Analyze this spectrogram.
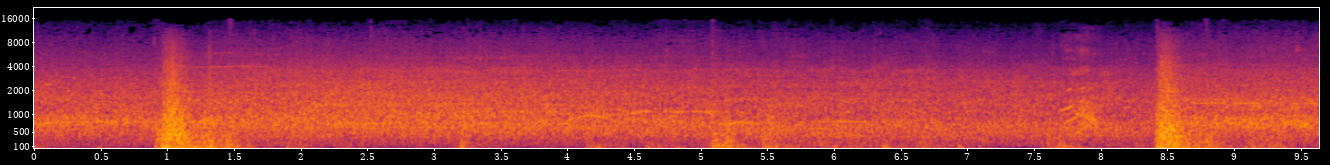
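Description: A body slams down hard onto a wrestling ring mat with a heavy thud.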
